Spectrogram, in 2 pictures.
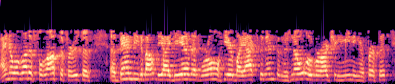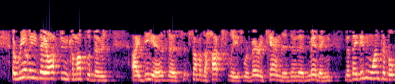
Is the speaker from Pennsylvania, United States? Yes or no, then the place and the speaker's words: yes; Pennsylvania, United States; also born or lived in Spain; I grew up in Pennsylvania. I was educated in history. I wanted to be a college professor. The Lord had other plans. He sent me to Spain and a few other countries as well.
